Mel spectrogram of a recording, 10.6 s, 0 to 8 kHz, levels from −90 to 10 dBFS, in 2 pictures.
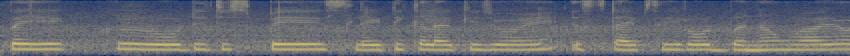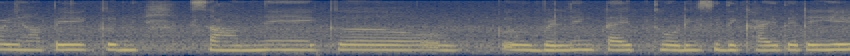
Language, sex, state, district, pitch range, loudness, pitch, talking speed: Kumaoni, female, Uttarakhand, Tehri Garhwal, 225-245 Hz, -18 LUFS, 235 Hz, 170 wpm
